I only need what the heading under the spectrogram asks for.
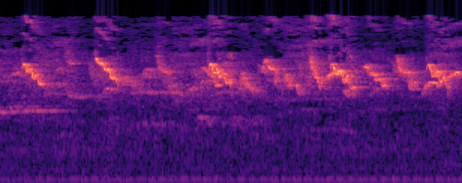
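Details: A male lemon-bellied white-eye from Lombok repeats short, high 'ciak' chirps, roughly three a second, with a low hum beneath; these calls are played to coax a silent male back into song.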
